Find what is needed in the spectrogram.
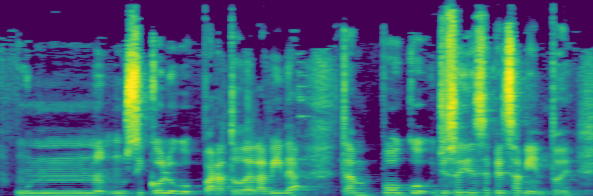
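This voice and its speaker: Noticeable background noise surrounds a woman whose fairly low voice keeps fairly even intonation. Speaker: interview guest sharing mental health experience. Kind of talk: casual interview conversation.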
